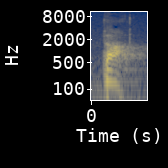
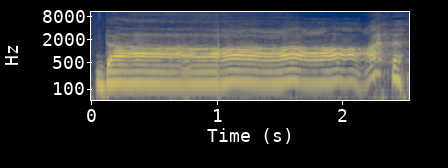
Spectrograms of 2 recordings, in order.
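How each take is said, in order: First: The vowel is cut short. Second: The vowel is held long. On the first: The speaker calls it right. "It's a short ah" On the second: The speaker calls it wrong. "it's not da"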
